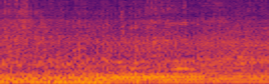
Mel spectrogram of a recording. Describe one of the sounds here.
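A Volkswagen Beetle race car's air-cooled flat-four engine roars as the car races along a dirt track.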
